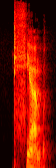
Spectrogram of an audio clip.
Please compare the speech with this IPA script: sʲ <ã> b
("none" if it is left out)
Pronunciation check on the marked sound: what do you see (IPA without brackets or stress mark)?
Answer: ã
